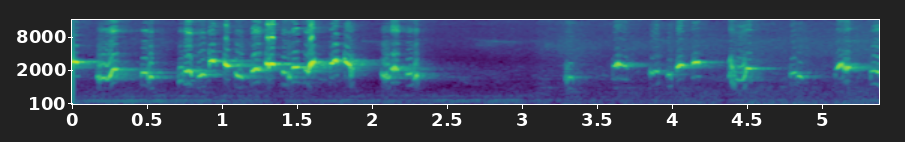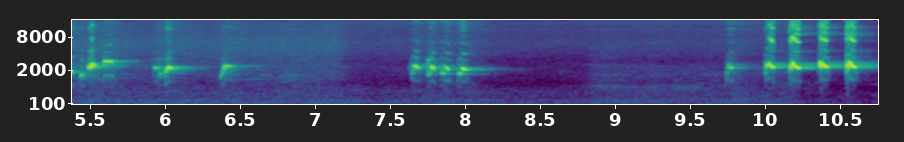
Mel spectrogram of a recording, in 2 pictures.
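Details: Rough chattering of a yellow-vented bulbul, used to tutor long-tailed shrikes: a rapid tumbling run of harsh chirps, then scattered sharp notes and a final buzzy cluster, over a faint low hum.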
